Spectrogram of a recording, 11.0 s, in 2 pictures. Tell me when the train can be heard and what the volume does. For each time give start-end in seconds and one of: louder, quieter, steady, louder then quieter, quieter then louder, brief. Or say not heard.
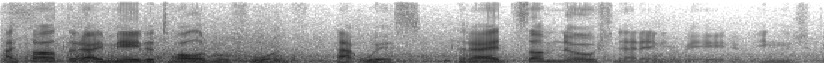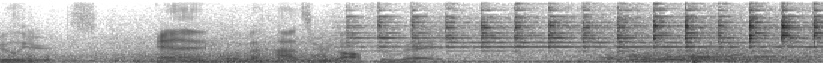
0.0-10.9 quieter then louder.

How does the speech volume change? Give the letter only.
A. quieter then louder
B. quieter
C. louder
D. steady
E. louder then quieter
B.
